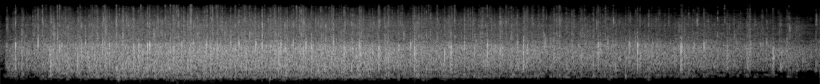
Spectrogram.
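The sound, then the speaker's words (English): An audience at a live music performance claps steadily for several seconds, thanking Central Secondary School for donated equipment, a dense, crackling wash of applause that holds at an even level throughout, with no one speaking. “That is a huge help for us, so a round of applause, please.”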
